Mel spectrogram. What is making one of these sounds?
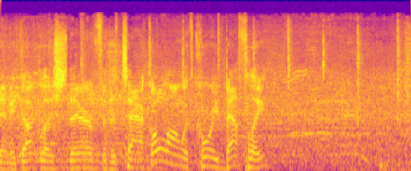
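A large crowd roars in a stadium.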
